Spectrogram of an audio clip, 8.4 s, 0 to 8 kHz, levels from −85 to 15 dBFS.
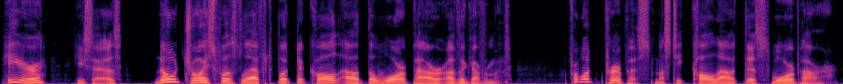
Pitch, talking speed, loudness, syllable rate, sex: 135 Hz, 190 wpm, -16 LUFS, 5.0 syllables/s, male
